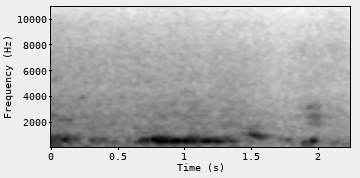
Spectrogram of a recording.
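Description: Indistinct, low voices with no clear words.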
